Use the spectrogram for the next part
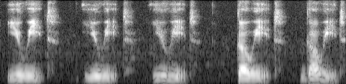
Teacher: they're both going to link with a small w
